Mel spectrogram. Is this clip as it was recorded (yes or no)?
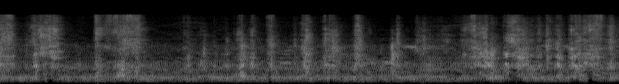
no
